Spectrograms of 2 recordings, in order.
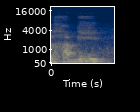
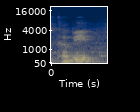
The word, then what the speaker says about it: Khabib: yeah, but Americans call Habib. But it's Khabib, no? It's Khabib, actually.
